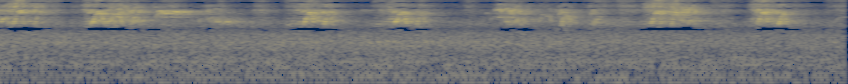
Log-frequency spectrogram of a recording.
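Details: Sparrows feeding their chicks at a nest, with parents bringing food; bursts of high, scratchy chirps come in clusters roughly every half second to second over a steady broad background hiss.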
